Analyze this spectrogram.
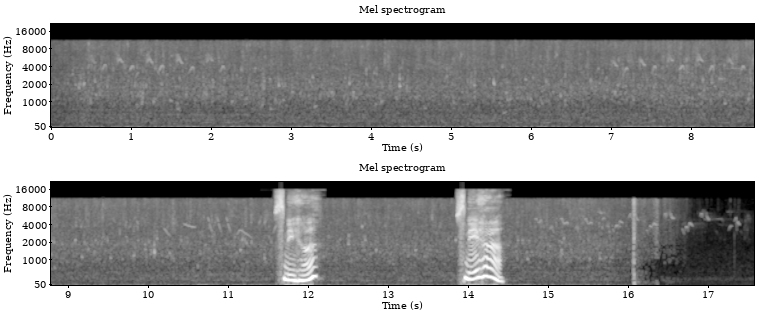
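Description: Water sprays steadily from a garden hose.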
